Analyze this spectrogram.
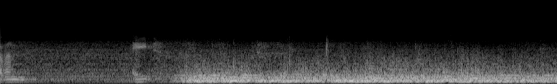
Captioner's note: loud rumbling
